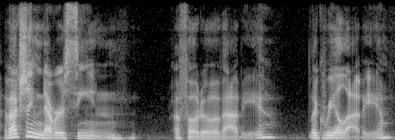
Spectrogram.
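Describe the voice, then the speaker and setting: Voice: medium pitch, expressive, brisk, creaky. Snarky, campy video essay commentator. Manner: snarky, campy, joking asides. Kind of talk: sarcastic scripted commentary on a film.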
